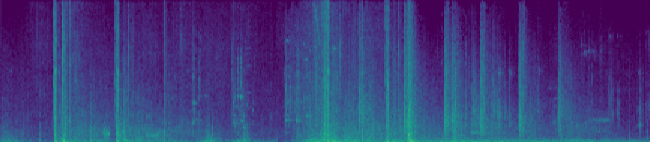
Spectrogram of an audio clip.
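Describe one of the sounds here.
Pistol shots crack sharply, one after another.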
